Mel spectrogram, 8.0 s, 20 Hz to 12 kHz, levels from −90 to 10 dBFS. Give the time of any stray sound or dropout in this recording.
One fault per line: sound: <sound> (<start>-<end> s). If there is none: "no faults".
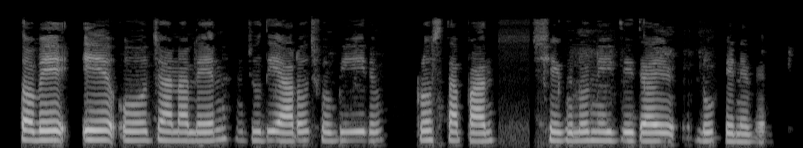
no faults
